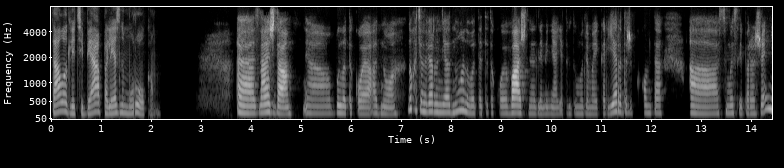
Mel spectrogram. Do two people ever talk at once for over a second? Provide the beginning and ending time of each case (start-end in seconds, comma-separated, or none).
none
